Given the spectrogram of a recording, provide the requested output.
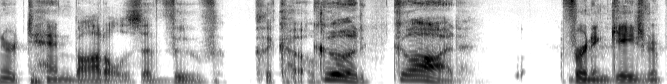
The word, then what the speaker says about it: Veuve Clicquot: Veuve Clicquot. I do speak French. How do you pronounce it? Because I know I butchered it. Veuve Clicquot. Perfect.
